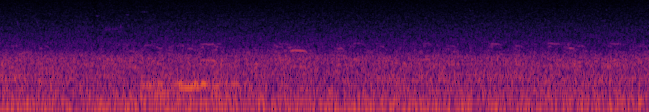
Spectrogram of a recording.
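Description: Steady low outdoor rumble with faint, scattered waterfowl calls, including one lower call about two seconds in.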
